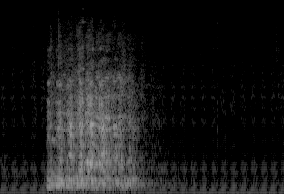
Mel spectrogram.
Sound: group laughing

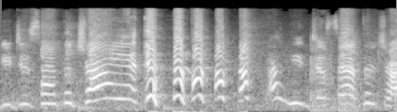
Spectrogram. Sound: laughs

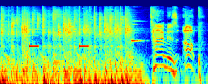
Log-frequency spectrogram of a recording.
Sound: electronic beeping

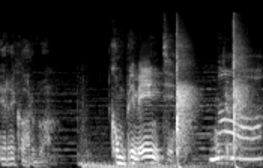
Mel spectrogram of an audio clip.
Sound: applause

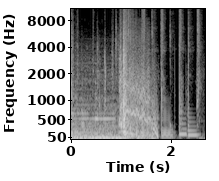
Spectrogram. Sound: record scratch

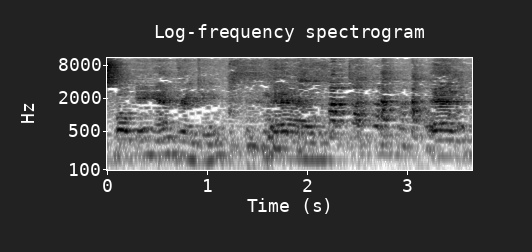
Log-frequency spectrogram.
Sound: audience laughs

